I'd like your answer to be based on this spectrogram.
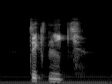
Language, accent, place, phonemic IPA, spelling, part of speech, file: French, France, Lyon, /tɛk.nik/, techniques, noun, LL-Q150 (fra)-techniques.wav
- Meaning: plural of technique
